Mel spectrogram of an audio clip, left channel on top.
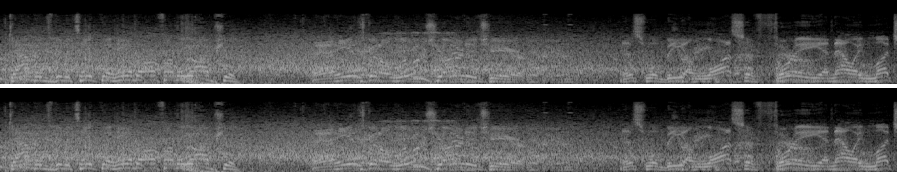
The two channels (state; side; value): identical; both; correlation 1.00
